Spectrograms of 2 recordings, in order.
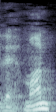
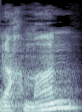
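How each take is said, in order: First: The vowel after the R is an 'i'. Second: The vowel after the R is an 'a'. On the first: The speaker calls it wrong. "रा पर जेर के साथ" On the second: The speaker calls it right. "रा पर जेर की बजाय ज़बर से"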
